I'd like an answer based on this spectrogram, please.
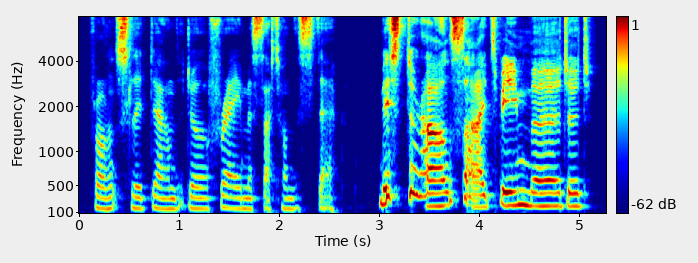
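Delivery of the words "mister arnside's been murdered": trembling, shaky voice, very loud and slow. Florence, sitting on the step beside Slip, in a shaky voice. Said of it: "she said in a shaky voice".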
